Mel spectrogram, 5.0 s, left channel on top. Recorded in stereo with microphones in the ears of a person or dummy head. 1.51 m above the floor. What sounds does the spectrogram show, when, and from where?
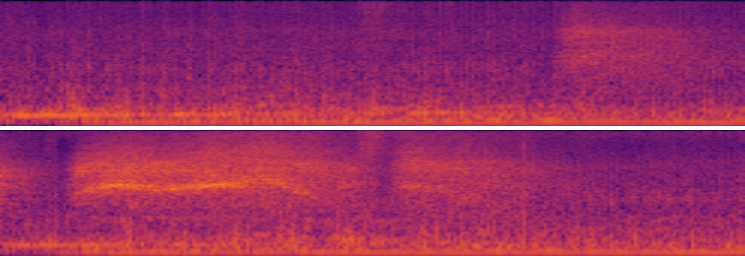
2.4 s a dropped coin: 55° right (ahead or behind), 1.3 m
